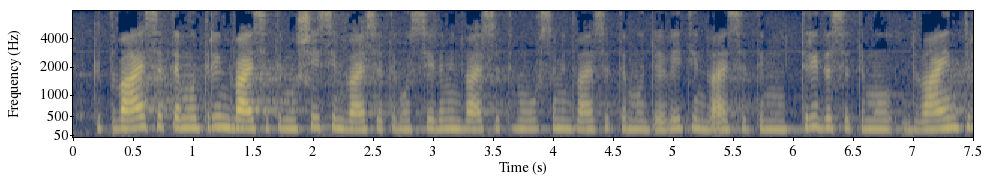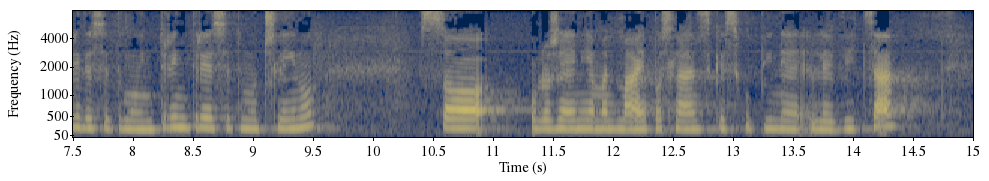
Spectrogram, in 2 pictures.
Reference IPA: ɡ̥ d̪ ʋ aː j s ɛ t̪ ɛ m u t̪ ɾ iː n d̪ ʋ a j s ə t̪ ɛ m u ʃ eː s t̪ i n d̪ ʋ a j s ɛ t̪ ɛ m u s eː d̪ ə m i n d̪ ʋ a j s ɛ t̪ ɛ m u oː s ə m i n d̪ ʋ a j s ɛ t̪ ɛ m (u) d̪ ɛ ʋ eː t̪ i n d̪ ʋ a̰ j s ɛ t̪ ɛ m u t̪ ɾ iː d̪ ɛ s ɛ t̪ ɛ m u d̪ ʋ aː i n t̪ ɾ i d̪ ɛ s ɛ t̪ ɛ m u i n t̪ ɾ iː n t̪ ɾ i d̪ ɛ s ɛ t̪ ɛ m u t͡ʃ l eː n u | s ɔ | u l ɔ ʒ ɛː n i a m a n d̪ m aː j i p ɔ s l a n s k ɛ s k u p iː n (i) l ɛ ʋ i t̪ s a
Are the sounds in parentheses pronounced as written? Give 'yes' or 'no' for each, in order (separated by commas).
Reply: yes, no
